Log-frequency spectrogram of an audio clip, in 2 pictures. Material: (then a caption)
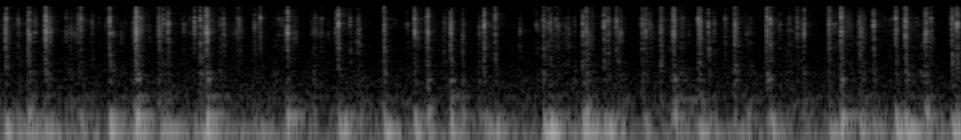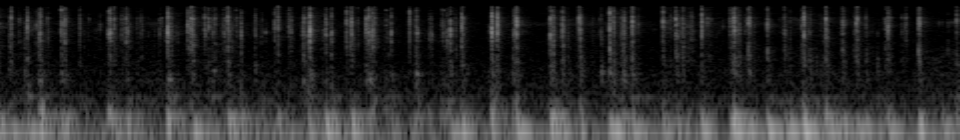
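Plastic. Fast typing with the fingertips of both hands on a compact dark green plastic low-profile keyboard with flat keys and a hollow plastic body. A dense stream of short, bright plastic key clicks with very little ring, over a steady low rumble.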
